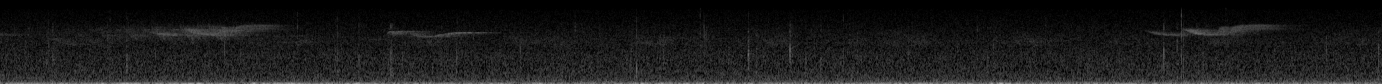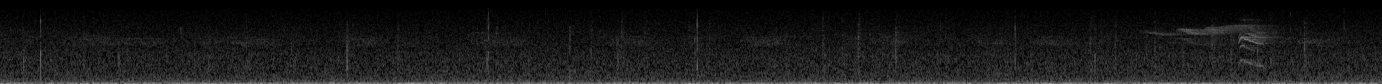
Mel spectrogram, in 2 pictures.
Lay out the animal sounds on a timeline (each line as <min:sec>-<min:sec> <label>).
0:00.0-0:27.6 Red-eyed Vireo (Vireo olivaceus)
0:00.2-0:02.2 Ovenbird (Seiurus aurocapilla)
0:01.4-0:02.8 Black-throated Blue Warbler (Setophaga caerulescens)
0:03.7-0:05.2 Eastern Wood-Pewee (Contopus virens)
0:11.2-0:12.9 Black-throated Blue Warbler (Setophaga caerulescens)
0:25.1-0:26.5 Black-throated Blue Warbler (Setophaga caerulescens)
0:26.1-0:26.5 Yellow-bellied Sapsucker (Sphyrapicus varius)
